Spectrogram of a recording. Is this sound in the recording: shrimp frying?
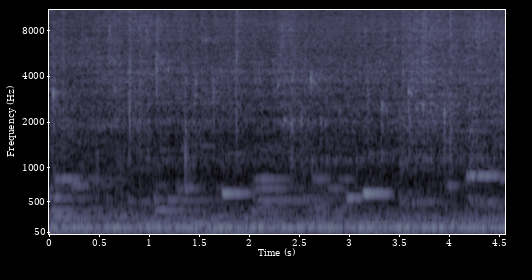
yes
